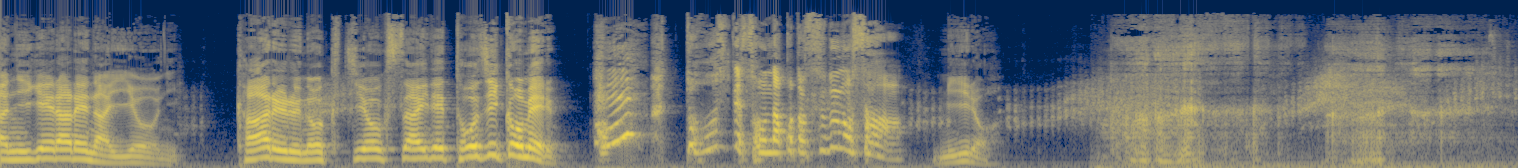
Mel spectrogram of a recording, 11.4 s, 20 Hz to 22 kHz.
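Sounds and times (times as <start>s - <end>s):
speech: 0.0s - 7.5s
person snoring while asleep: 8.3s - 11.3s.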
